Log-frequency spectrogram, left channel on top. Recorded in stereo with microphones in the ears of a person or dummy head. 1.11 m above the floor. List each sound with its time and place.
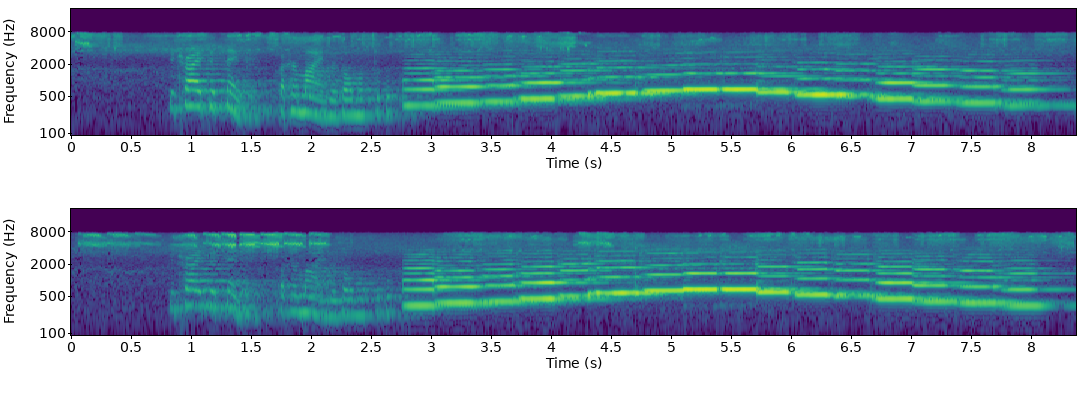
0.8 s a woman speaking: 50° left (ahead or behind), 1.2 m; by 2.7 s 55° left (ahead or behind), 1.8 m
2.8 s a flute: 35° right (ahead or behind), 0.8 m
